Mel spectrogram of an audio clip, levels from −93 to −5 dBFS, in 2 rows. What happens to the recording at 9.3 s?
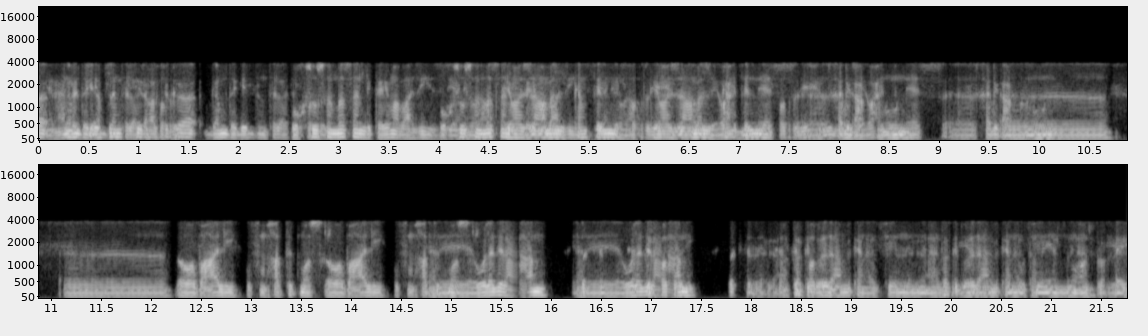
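At 9.33 s, unconcealed Bluetooth headset packet loss cuts a hole of about 7.5 ms, fitting a single lost voice packet: a sharp-edged gap on the waveform, after which the sound returns briefly quieter. The whole clip also passes through the Bluetooth CVSD headset codec, so the spectrogram shows nothing above 4 kHz and the speech carries gritty, granular hiss. A doubled audio track also runs throughout. A full-band copy at about equal level trails by roughly a second and a half, likely from a second capture path, and the spectrogram shows the same pattern repeated at that offset.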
